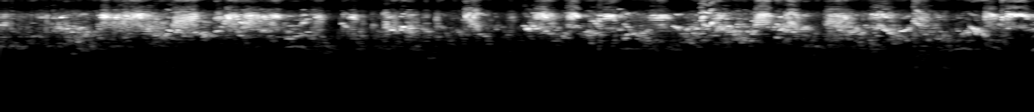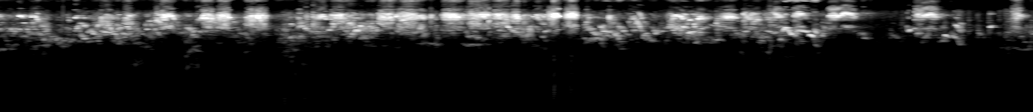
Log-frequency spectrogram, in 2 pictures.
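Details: Budgerigars, a breeding pair, chatter continuously for ten seconds: fast, high, grating warbles and tweets tumbling together, with occasional soft low taps.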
